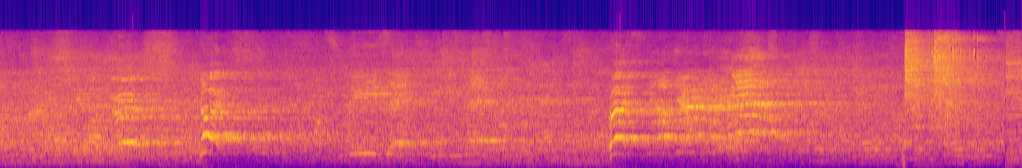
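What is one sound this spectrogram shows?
Men shout encouragement loudly.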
